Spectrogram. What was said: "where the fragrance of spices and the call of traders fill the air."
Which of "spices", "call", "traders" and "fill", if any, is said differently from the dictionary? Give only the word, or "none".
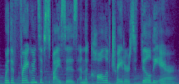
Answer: none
